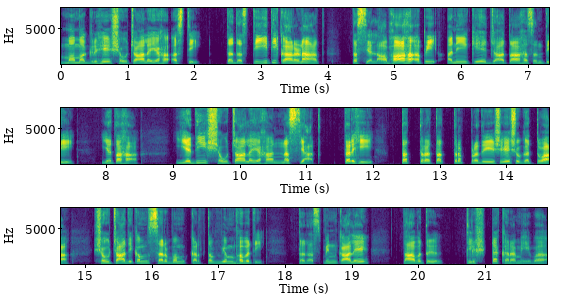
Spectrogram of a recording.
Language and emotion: Sanskrit, neutral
